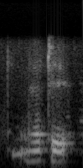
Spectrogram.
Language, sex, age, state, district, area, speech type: Odia, male, 30-45, Odisha, Dhenkanal, rural, conversation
